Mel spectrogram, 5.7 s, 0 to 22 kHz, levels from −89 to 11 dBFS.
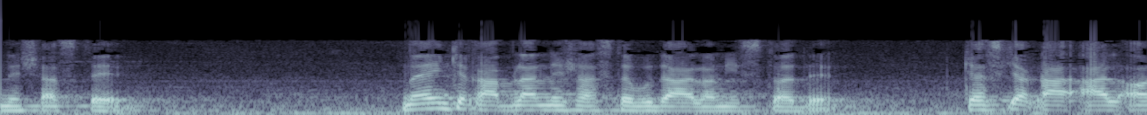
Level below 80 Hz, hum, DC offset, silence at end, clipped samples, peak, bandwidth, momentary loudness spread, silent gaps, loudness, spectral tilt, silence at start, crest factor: -30 dBFS; none; under 0.1%; 0 s; 0.1%; 0 dBFS; 6.4 kHz; 19 LU; none; -12 LUFS; -8 dB/octave; 0 s; 12 dB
